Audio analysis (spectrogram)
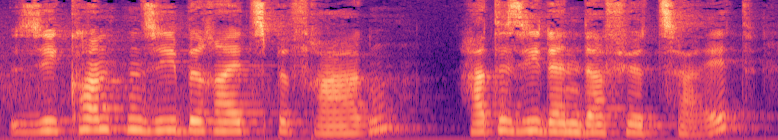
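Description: Radio play casting: actress as prim female news anchor, mid-pitched, earnest, formal and wordy. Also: a little mellow, close to an everyday voice. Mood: inquiring. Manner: formal, measured, wordy phrasing. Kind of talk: satirical radio play as live news broadcast.

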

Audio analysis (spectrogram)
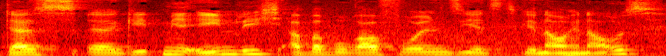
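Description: An actor playing a polite, deferential radio reporter at the scene in a radio play, chatty and a little hesitant. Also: male voice, a little high, a little fast, a little mellow, slight background noise, natural voice. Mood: eager reporting. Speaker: field reporter. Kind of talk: mock live radio report, scripted radio play.

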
